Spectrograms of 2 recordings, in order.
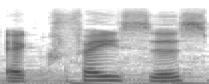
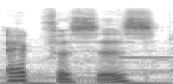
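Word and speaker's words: ekphrasis: I would have pronounced it ekphasis, but I found several pronunciation guides that indicated it is pronounced ekphasis. Sort of like emphasis, only with an ek instead of an m.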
